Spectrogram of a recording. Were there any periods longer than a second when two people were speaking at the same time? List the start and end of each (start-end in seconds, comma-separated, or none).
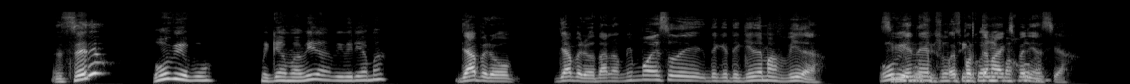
8.8-10.5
